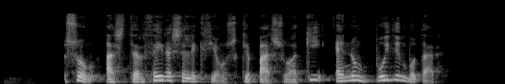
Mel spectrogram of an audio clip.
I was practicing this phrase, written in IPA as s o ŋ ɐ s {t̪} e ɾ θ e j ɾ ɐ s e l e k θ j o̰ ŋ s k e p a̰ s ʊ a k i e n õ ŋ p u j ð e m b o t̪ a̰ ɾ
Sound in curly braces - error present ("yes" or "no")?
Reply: no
